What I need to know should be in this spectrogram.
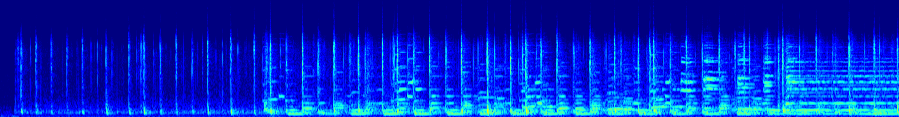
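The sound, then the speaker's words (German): A tap dancer's steps in a film dance number, rapid crisp taps heard alone for about five seconds before music enters under the continuing steps. “In der Steppmusik, die durch den Film zu uns gekommen ist, erscheint immer wieder eine Konstruktion, die die Spannung vorantreibt. Die Musik setzt aus, in dem Moment hört man nur den Tänzer.”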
